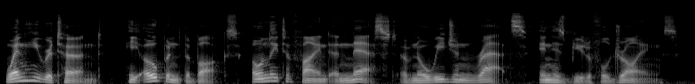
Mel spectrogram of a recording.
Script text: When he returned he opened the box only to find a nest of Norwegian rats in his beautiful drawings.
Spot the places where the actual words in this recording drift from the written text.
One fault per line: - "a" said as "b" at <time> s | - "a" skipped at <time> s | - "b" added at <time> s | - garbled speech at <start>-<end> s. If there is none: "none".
none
